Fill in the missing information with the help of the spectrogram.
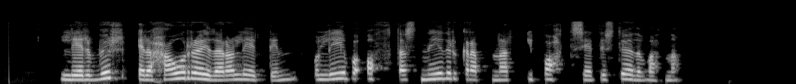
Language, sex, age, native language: Icelandic, female, 20-29, Icelandic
